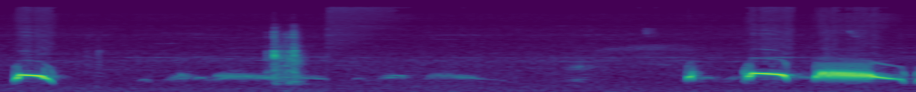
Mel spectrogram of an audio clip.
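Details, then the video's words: Spotted dove singing in the thổ sấm voice: one loud arched hoot, quiet murmured cooing with a faint click, then a loud hoot and a long throbbing coo. "chim cu gáy ra nhiều bài"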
